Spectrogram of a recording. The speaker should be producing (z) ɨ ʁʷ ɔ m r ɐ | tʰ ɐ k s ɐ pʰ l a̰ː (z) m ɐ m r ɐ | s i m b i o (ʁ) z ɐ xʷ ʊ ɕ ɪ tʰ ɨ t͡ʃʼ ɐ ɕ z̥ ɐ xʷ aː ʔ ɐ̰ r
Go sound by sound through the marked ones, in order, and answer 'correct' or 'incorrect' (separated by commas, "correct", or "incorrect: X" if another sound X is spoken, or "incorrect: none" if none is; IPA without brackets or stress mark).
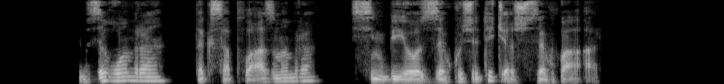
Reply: correct, correct, incorrect: z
